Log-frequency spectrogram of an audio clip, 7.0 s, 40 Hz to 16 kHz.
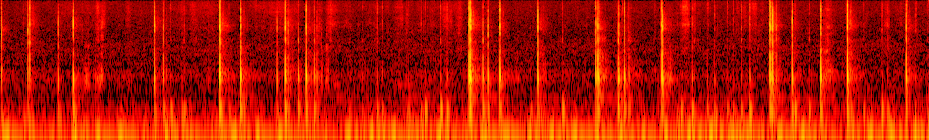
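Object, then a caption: Plastic cutting mat. Fingernails of both hands scratch and tap on a flat, solid A4 self-healing plastic cutting mat with grid lines. A quick, irregular series of short, dry clicky taps with bright ticks and a faint hollow tone around 570 Hz rises over a soft, low scratching rustle. Each tap dies away almost instantly.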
